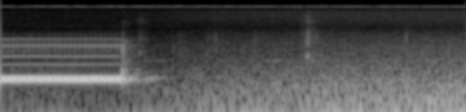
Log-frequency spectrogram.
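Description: A steady electronic telephone beep that cuts off abruptly about half a second in, followed by faint phone-line hiss and a single click.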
